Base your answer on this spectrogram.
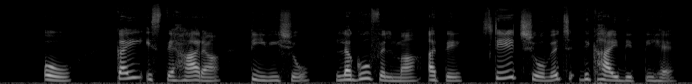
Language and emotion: Punjabi, neutral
